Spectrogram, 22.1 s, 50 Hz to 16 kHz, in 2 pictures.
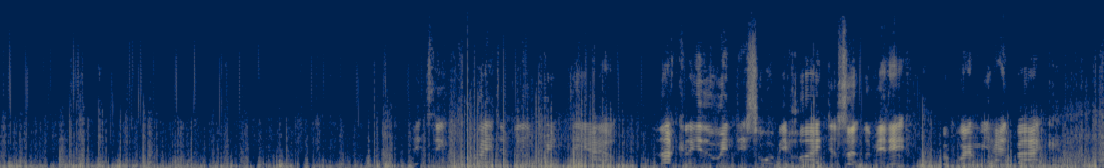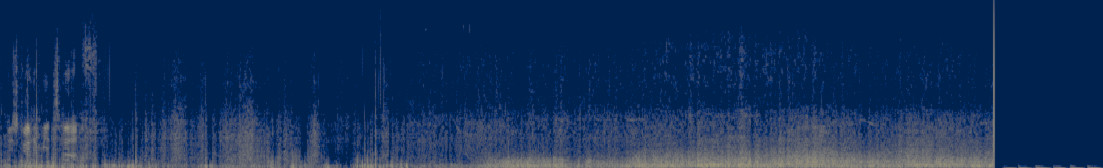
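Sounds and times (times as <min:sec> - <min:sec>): strong wind buffeting microphone: 0:00.0 - 0:21.0
electronic music with pulsing bass: 0:21.1 - 0:22.0.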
